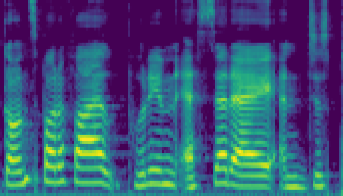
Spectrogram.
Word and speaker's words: SZA: Anyway, it's SZA, but it's spelled SZA.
